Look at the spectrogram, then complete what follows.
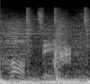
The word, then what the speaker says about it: Humpty: My name is Humpty, pronounced with the umpty.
